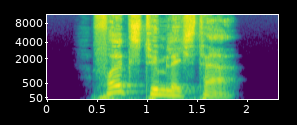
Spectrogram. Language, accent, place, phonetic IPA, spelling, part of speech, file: German, Germany, Berlin, [ˈfɔlksˌtyːmlɪçstɐ], volkstümlichster, adjective, De-volkstümlichster.ogg
- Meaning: inflection of volkstümlich: 1. strong/mixed nominative masculine singular superlative degree 2. strong genitive/dative feminine singular superlative degree 3. strong genitive plural superlative degree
